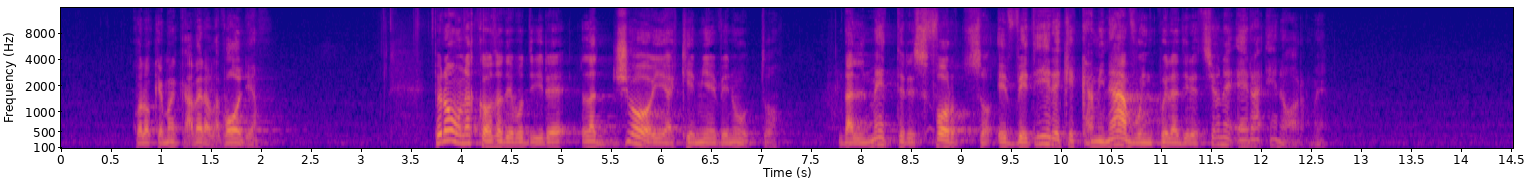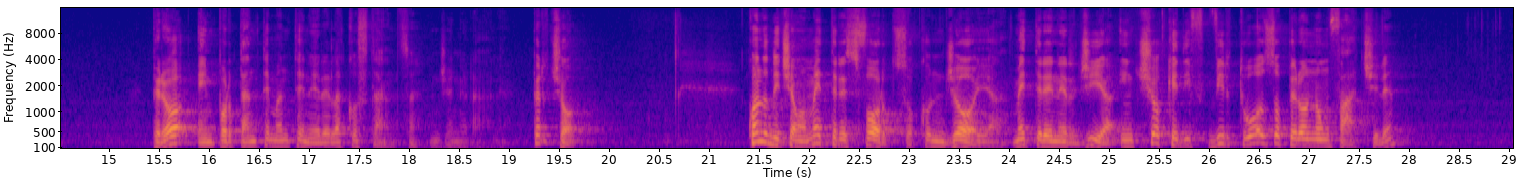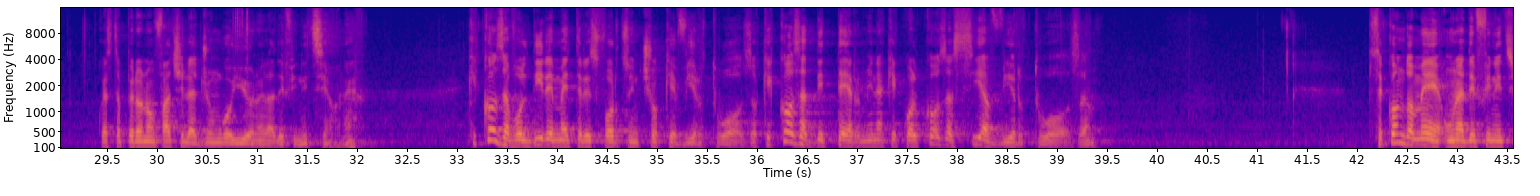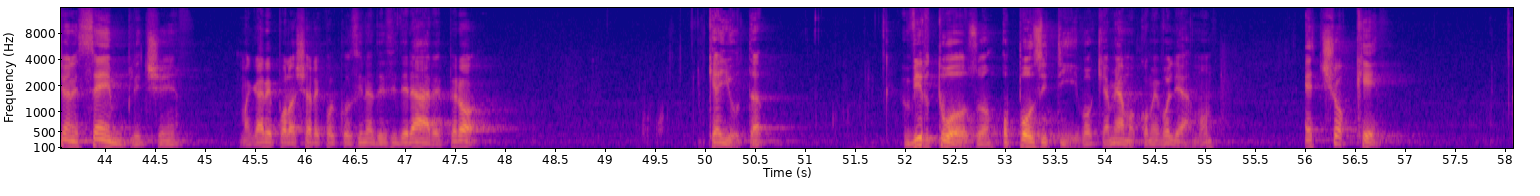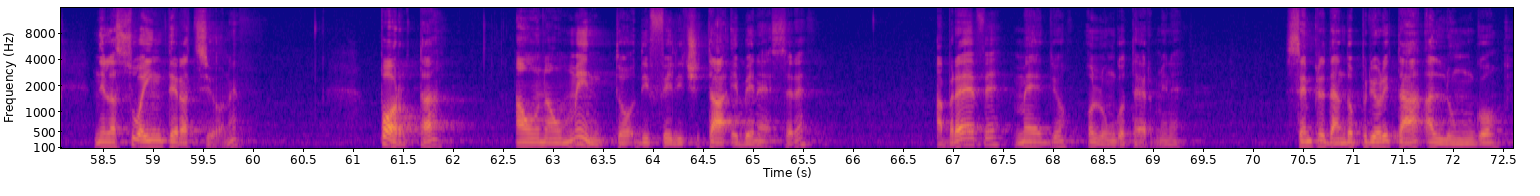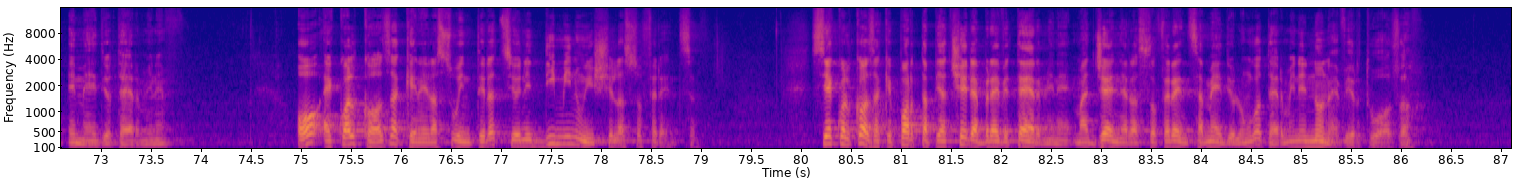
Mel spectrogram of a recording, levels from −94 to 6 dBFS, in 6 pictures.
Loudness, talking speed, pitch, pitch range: -32 LUFS, 110 wpm, 125 Hz, 105-150 Hz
